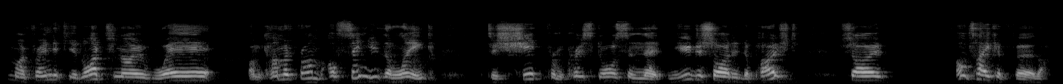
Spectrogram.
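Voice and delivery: a bit slurred, words running together. A man leaving an erratic voice message: slightly slurred speech. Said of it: "slurring a little bit".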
